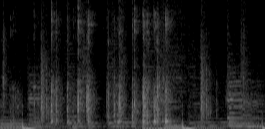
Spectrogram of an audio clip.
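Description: Quick bursts of keystrokes on a computer keyboard, close and clear, with short pauses between irregular clusters of taps and a few heavier key presses.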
